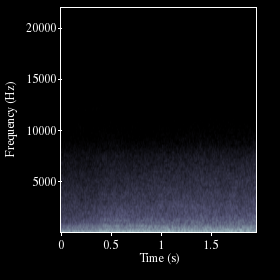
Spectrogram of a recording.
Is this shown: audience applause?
no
